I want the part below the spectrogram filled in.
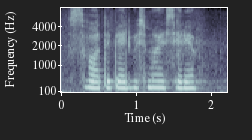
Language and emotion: Russian, neutral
